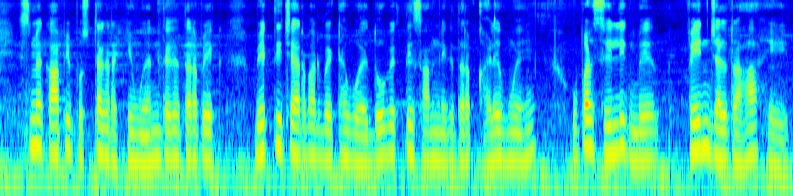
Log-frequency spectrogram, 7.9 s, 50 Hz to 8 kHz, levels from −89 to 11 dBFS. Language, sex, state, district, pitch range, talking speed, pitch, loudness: Hindi, male, Andhra Pradesh, Chittoor, 130-155 Hz, 225 wpm, 140 Hz, -32 LUFS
